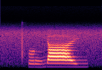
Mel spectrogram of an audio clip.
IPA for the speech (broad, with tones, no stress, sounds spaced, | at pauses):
t̪ʰ ʊ˨ ŋ j aː˨ j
